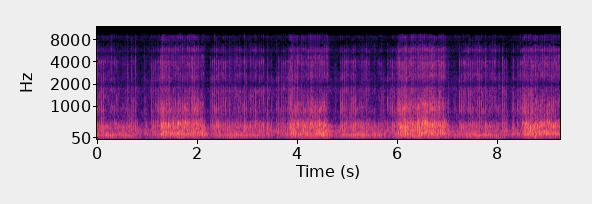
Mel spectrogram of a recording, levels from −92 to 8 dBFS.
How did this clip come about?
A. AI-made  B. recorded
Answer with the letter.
A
